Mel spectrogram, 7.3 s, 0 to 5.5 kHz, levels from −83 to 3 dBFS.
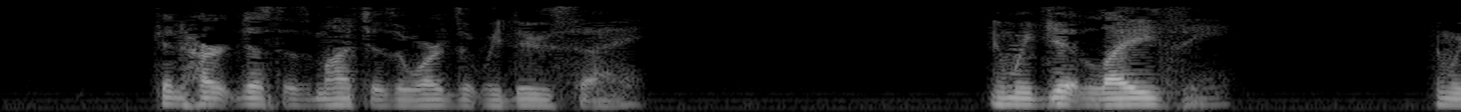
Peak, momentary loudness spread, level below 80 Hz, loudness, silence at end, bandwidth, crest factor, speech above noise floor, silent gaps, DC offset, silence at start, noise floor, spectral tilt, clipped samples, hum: -14 dBFS; 17 LU; -70 dBFS; -34 LUFS; 0 s; 5 kHz; 22 dB; 41 dB; none; under 0.1%; 0.8 s; -74 dBFS; -6.5 dB/octave; under 0.1%; none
